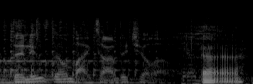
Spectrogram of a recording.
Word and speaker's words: DiCillo: No, directed by Tom DiCillo is how you pronounce it. – Oh, my God. That was That's real. Fun. – Tom. – It's spelled like D-I-C.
